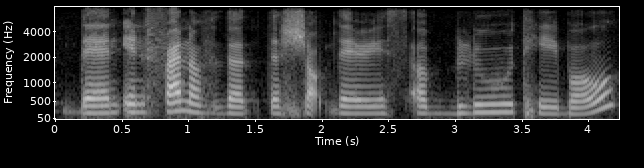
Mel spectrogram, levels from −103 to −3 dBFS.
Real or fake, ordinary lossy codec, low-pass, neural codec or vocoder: real; Opus, 16 kbps; 7.2 kHz; none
